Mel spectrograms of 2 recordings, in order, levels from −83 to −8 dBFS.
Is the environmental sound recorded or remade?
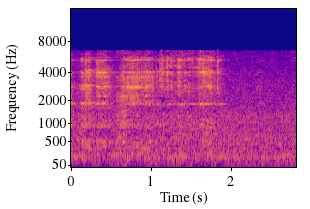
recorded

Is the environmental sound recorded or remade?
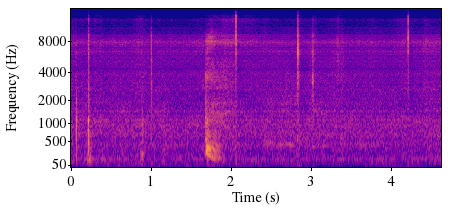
remade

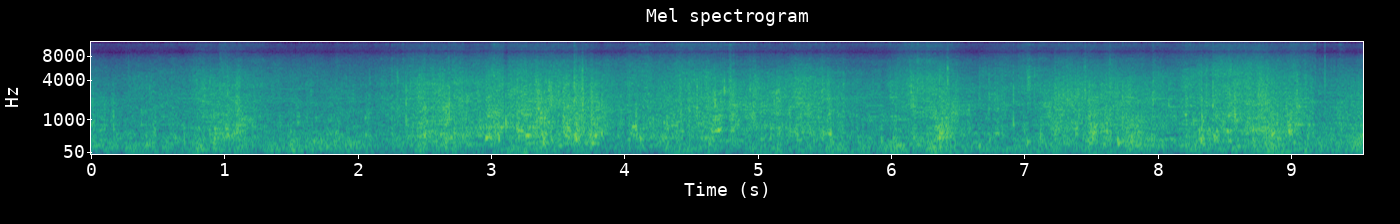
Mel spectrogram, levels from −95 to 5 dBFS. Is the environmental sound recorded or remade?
remade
